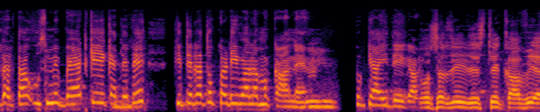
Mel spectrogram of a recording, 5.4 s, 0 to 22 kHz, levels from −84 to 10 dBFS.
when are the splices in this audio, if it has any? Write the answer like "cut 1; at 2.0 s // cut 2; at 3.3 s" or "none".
cut 1; at 4.2 s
